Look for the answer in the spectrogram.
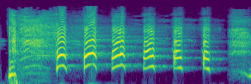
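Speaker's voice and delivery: high laugh. Real, not acted. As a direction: burst of high-pitched laughter. Reaction to odd name.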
